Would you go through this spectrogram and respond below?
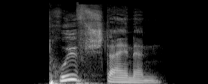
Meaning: dative plural of Prüfstein
- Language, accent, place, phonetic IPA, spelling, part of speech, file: German, Germany, Berlin, [ˈpʁyːfˌʃtaɪ̯nən], Prüfsteinen, noun, De-Prüfsteinen.ogg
